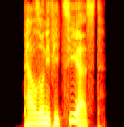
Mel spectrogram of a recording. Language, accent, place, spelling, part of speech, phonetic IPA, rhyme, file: German, Germany, Berlin, personifizierst, verb, [ˌpɛʁzonifiˈt͡siːɐ̯st], -iːɐ̯st, De-personifizierst.ogg
- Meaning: second-person singular present of personifizieren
